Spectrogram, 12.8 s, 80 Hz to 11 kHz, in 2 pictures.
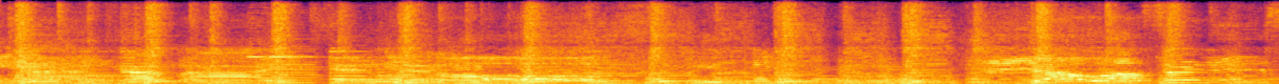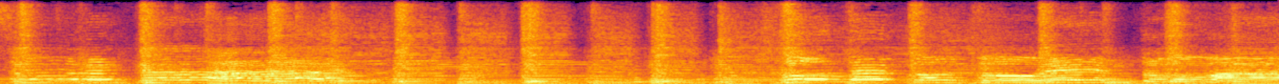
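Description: Jug band music played live: a Gibson UB-1 banjo ukulele and a Gretsch New Yorker archtop guitar strummed to a steady beat, a jug blown for the bass, and a man singing the melody.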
